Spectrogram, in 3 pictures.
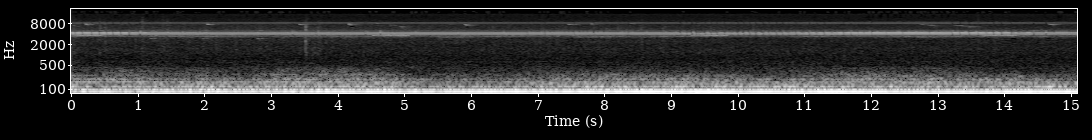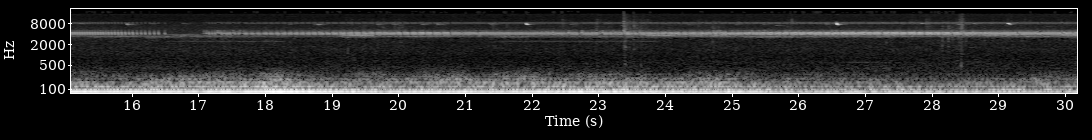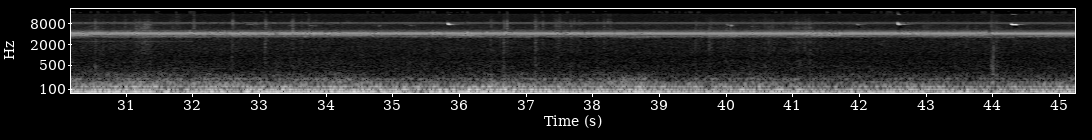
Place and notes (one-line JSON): {"title": "Downe, NJ, USA - forest intrusions", "date": "2016-11-01 18:00:00", "description": "A swamp setting provides a mixture of forest sounds (a bird of some sort seems to peck at my setup halfway through) and manmade intrusions (aircraft and a siren). Location: Bear Swamp", "latitude": "39.31", "longitude": "-75.14", "altitude": "11", "timezone": "America/New_York"}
